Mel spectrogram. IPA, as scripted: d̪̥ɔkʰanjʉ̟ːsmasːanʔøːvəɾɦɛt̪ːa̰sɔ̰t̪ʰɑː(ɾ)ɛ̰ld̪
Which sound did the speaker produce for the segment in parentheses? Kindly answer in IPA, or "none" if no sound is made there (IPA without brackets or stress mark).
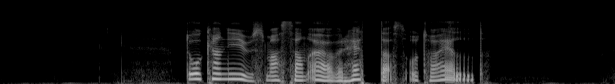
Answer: none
